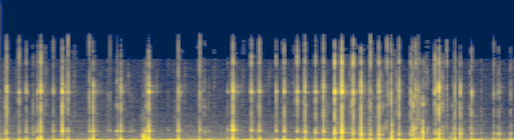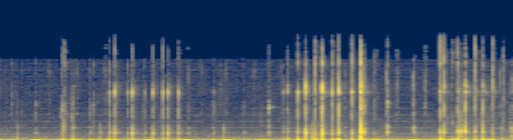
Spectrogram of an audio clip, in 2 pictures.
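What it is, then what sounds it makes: Glass perfume bottle tapped with fingernails. A small clear glass perfume bottle with a cap is held in one hand and tapped with the fingertips and nails of the other hand. Quick, irregular, quiet clicks and taps run steadily throughout, each a sharp, short tick with bright edges and a soft low knock beneath, and no ringing afterward.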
